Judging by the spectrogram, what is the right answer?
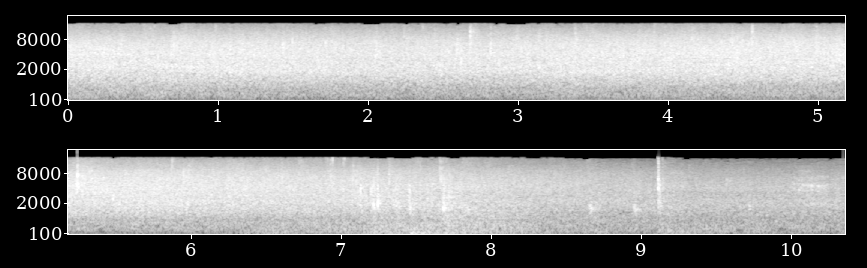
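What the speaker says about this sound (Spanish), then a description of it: "Está diluviando en este momento." Heavy rain pours down in Canggu, Bali, a loud, dense, continuous hiss of water hitting surfaces, with a few sharper drips and splashes near the end.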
